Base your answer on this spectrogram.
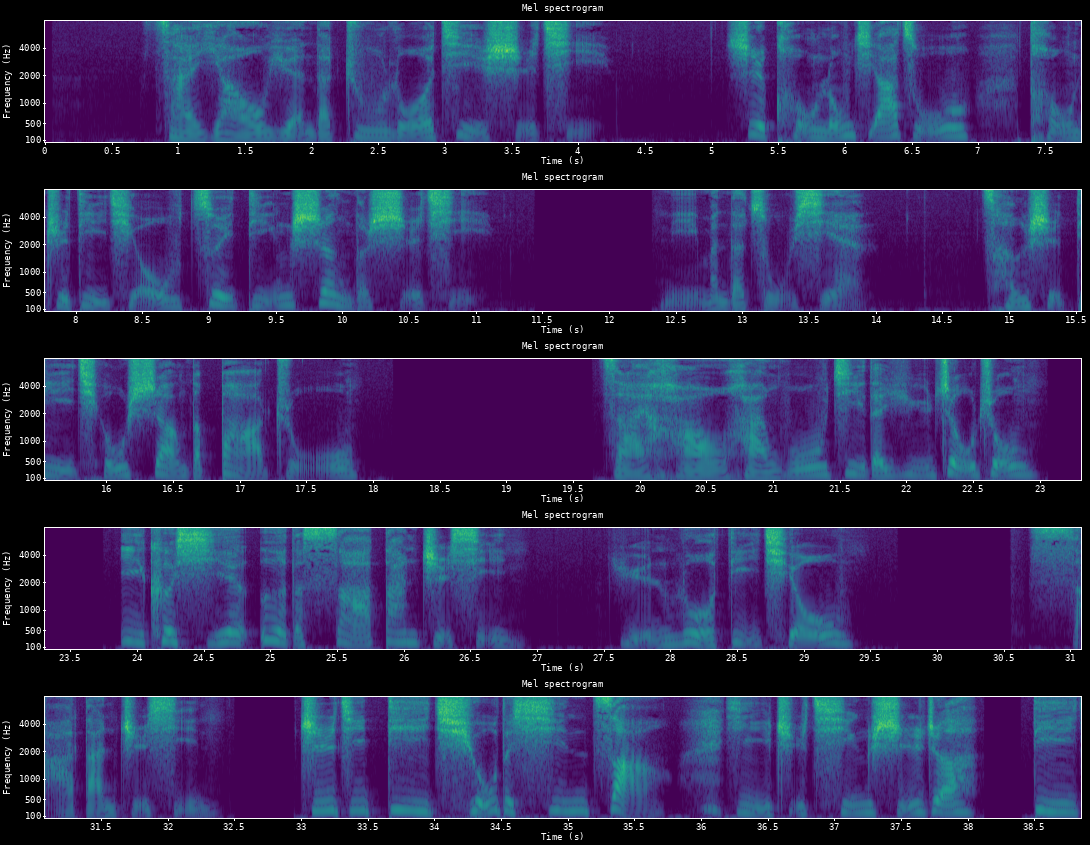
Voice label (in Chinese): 女 角色模仿 老妪角色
